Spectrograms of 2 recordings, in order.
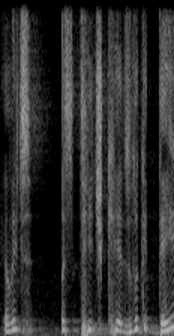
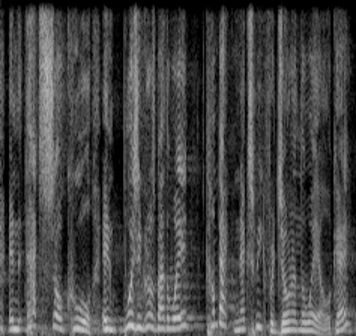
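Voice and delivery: put-on loud, higher, gushing kids' teacher; rushed Bible lesson; 5 semitones higher, 7 dB louder than usual. Shown as a demonstration. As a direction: race through the story all bubbly and cheery. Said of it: "Sometimes we teach Bible lessons like this".

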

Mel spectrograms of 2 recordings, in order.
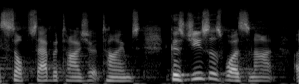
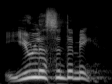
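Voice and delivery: higher and louder, a bold woman laying down the law; sassy angel scolding; 6 semitones higher, 5 dB louder than usual. Retold or imitated. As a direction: scold her like a sassy angel who won't take no. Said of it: "she leans on the table and she goes".

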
